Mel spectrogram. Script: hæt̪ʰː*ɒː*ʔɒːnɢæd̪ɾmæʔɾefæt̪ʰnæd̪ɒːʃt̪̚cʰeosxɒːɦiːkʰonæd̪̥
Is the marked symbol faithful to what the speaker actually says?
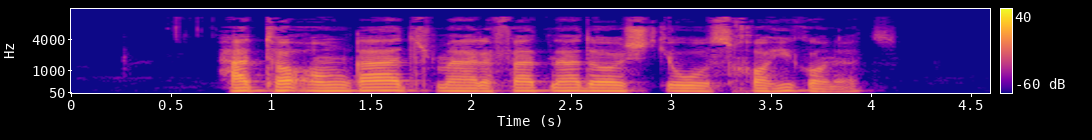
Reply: yes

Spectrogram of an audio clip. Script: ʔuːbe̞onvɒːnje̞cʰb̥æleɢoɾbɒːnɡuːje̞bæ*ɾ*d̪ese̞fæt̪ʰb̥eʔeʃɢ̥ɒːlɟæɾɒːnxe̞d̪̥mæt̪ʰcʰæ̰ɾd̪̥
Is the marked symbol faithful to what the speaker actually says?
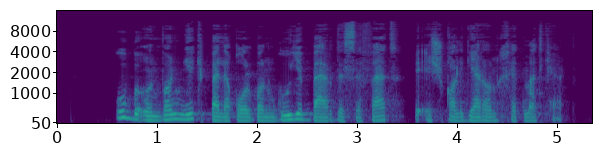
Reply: yes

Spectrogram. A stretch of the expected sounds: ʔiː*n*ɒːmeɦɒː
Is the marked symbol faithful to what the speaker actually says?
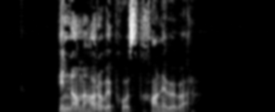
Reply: no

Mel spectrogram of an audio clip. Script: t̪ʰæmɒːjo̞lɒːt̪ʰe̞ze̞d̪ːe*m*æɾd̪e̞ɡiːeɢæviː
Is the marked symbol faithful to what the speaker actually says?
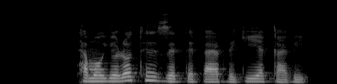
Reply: no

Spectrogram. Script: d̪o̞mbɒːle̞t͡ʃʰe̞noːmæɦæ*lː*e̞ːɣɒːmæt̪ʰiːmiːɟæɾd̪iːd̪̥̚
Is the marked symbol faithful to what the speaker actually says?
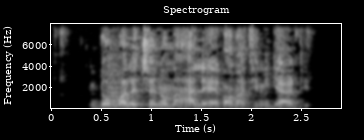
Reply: yes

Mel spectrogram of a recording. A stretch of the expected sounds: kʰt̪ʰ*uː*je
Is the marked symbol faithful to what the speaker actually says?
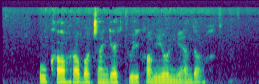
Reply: yes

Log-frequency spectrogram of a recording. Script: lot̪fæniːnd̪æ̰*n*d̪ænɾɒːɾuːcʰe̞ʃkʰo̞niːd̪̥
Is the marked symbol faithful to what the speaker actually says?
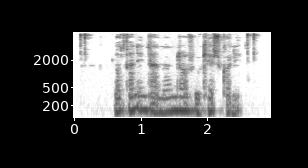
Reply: yes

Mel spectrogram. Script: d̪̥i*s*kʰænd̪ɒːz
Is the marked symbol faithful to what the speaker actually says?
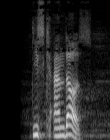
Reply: yes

